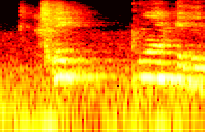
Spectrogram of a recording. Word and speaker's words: 촛불: 자, 근데 만약에 사이시옷이 없었다 하더라도 그러면 뿔로 발음돼요. 뿔로 발음됩니다. 왜? 나만도 촛불이라고 발음할 거기 때문에. 자, 그래서 촛불도 맞는 발음이고요. 촛불도 맞는 발음이 되는 거야. 알겠어요? 두 개 다 맞는 발음입니다.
